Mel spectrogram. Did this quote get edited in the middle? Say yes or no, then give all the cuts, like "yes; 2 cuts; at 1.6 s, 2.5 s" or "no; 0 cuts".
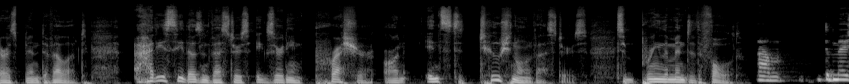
yes; 2 cuts; at 6.1 s, 7.5 s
